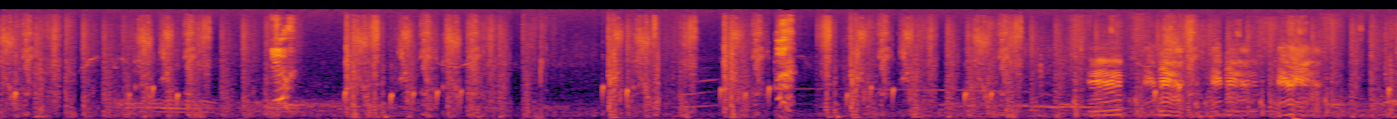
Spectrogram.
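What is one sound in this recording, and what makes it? Game music and chiming sound effects play as a character runs and collects fruit.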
